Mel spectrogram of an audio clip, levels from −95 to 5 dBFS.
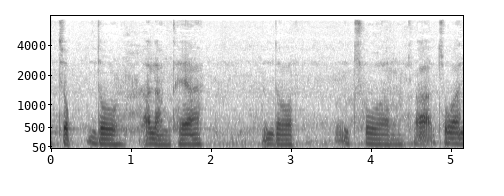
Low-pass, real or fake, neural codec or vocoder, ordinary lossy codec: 7.2 kHz; fake; codec, 16 kHz, 16 kbps, FunCodec, trained on LibriTTS, 50 frames a second; MP3, 48 kbps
